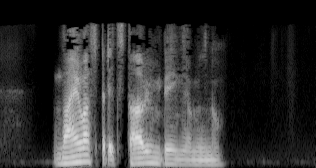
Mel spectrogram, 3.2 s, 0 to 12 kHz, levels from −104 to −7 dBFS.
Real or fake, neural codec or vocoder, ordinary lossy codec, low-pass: fake; codec, 16 kHz, 1 kbps, X-Codec, HuBERT features, trained on general audio; MP3, 32 kbps; 7.2 kHz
